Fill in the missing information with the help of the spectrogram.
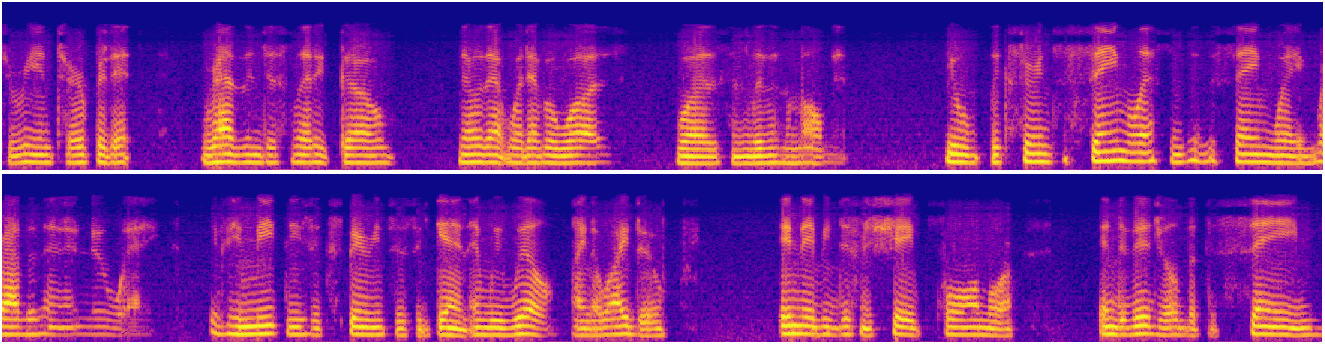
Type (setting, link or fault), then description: link, phone line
